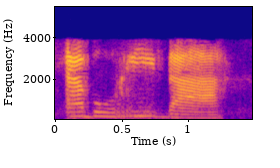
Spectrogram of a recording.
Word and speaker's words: aburrida: She said to roll your R's. Aburrida.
